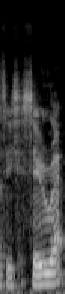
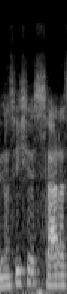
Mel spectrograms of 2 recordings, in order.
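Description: First: "Sarah" said the English way, SEH-rah; "Sarah" with English vowels, not Spanish "Sara"; English pronunciation. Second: Said in the usual way. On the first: Shown as a demonstration. Retelling the snob's correction, English "Sarah". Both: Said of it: "vi ese video".

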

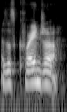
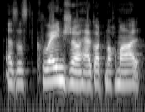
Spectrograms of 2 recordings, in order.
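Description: First: Said in the usual way. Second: Exasperated Draco. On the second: Acted. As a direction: hammer out each word, fed up. Draco exasperated, repeating himself.

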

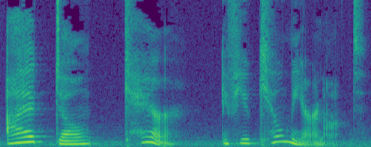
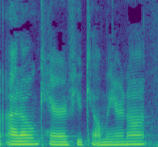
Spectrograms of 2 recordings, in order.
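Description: First: High, slow, calm defiance; defiant quote. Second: Said in the usual way. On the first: Retold or imitated. Abinadi telling the priests he fears nothing, high and slow. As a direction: say it slowly as if nothing scares you. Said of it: "he's like". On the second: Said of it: "Can you imagine saying that".

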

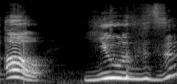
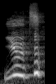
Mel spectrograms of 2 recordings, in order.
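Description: First: "youths" said properly with th, loud and dawning; "Oh, youths" as sudden understanding; judge finally gets it. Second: "Utes!" called out high and loud, Utes with no th; Joe Pesci Utes. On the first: Judge finally understands Vinny, "youths" with clear th. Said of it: "he goes". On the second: Lawyer calls the kids "Utes!", a loud New York Utes. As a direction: shout "Utes!" New York style, youths said as Utes. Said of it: "Joe Pesci in his, like, fucking New York". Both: Retold or imitated.

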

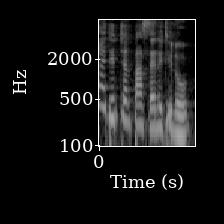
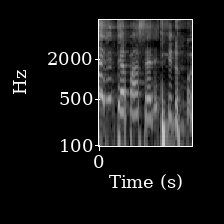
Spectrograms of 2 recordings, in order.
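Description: First: Said in the usual way. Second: High loud protest, breaking into a laugh; loud denial. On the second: Retold or imitated. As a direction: deny it loudly, nearly laughing. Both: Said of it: "The girl was denying".

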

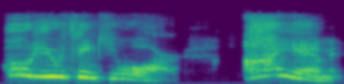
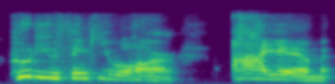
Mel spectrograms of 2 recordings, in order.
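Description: First: Pete Weber's taunt. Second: Raised, higher mock yell of the taunt; half-shouted bowler's boast, imitating; Pete Weber's taunt. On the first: Retold or imitated. Bowler answering the heckling kid after his strike, a high hammed-up shout. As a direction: fling the boast back at the kid, hammed up. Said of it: "turns and looks at the little kid and just goes". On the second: Recalling the bowler's jab at a heckler, a raised mock yell. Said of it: "he says this".

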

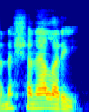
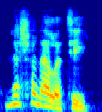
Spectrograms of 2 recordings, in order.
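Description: First: "nationality" in American English, the T softened to a flap; American-accented "nationality" with a tapped T; American pronunciation. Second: "nationality" in British English with a crisp T; British-style "nationality", the T fully sounded; British pronunciation. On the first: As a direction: say "nationality" the American way, ending like "-luh-dee". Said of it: "pra você pegar a pronúncia americana". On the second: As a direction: say "nationality" the British way, ending in a clear "-tee". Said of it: "pra pegar a pronúncia britânica". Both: Shown as a demonstration.

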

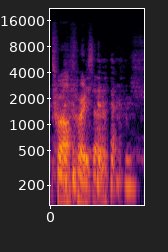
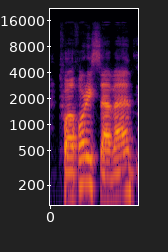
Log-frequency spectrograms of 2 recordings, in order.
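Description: First: Mocking uptalk. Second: Mocking Valley Girl uptalk, rising; sing-song mock of the cashier, higher. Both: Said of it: "I mockingly went".

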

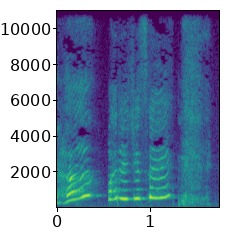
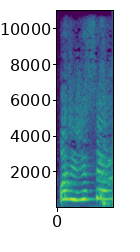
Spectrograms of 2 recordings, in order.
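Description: First: High, loud incredulous question; shocked huh. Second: High, loud confused question; a kid who can't believe what she heard; shocked huh. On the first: Shown as a demonstration. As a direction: replay the confused little girl for the host. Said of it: "Can you do that once again?". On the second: Retold or imitated. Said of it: "I said so loud in front of everybody".

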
